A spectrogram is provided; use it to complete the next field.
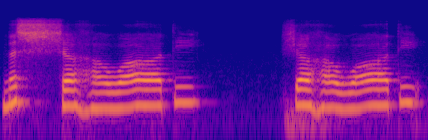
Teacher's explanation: شین کے اوپر تشدید ادا کرتے ہوئے تفشی کی آواز ہوگی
